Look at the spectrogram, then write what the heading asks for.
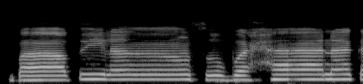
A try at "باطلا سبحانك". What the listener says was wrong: শুনেন, এনে গুণাটা অনুস্বর গণ্য হয়েছে, এটা তো অনুস্বর গণ্য না, এটা ইকফা। ইকফা সিন বা লাংস লাংস এরকম হবে। আপনার লাংসু হচ্ছে, লাংসু লাংসু না, লাংস। মুখের মধ্যে জিহ্বাটা নড়ে, বোঝা যায়, শব্দটা শোনা যায়। লাস। লাসু লাসু লানসু লাসু লানসু লান্স লান্স।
